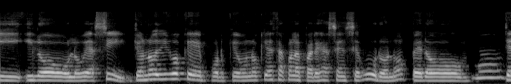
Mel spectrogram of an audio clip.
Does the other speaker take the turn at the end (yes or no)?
no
